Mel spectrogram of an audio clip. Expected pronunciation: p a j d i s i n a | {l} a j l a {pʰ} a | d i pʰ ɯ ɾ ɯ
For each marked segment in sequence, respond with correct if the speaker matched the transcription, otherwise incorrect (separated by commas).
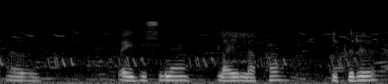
correct, correct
